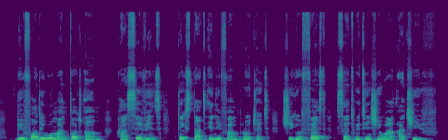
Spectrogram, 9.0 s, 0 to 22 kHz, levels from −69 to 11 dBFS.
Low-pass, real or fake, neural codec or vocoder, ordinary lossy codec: none; real; none; none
